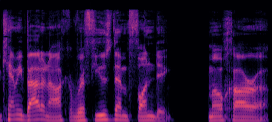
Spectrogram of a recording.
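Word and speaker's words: Mo Chara: Moara. Mohara is how you pronounce it.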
